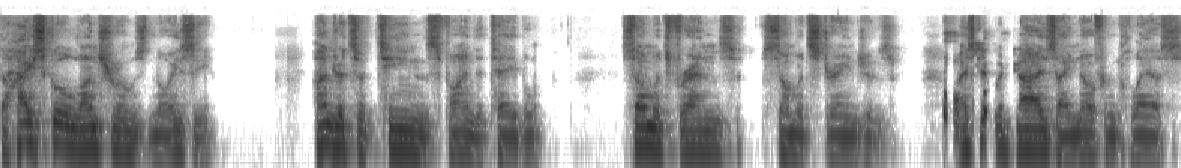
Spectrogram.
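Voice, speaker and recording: A man with a strong Brooklyn accent speaks slowly-ish, at a fairly slow pace, with long, frequent pauses, his somewhat breathy voice fairly low in pitch, dark and mellow in tone, with ordinary pitch variation. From New York, Brooklyn. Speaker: poet. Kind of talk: poetry reading.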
